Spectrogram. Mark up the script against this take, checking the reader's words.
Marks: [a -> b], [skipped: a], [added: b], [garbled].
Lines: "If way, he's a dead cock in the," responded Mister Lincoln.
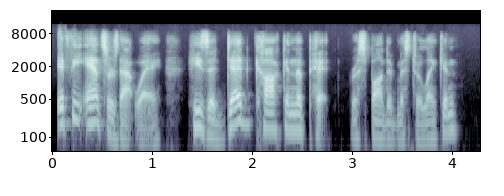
"If [added: he answers that] way, he's a dead cock in the," [added: pit] responded Mister Lincoln.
